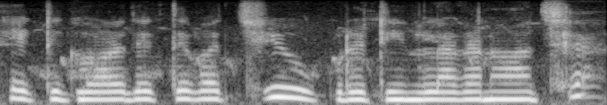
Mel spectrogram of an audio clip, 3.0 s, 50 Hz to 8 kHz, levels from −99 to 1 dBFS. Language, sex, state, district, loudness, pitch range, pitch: Bengali, female, West Bengal, Cooch Behar, -11 LUFS, 215-230 Hz, 220 Hz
